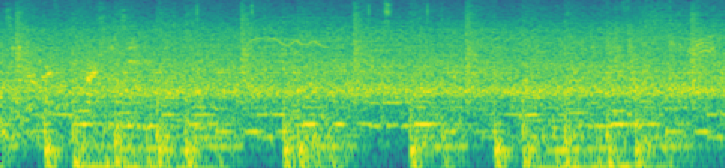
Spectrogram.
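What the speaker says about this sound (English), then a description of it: "listen to the roar of this crowd" A football stadium crowd at an Alabama game roars steadily throughout, a dense continuous wall of hubbub with a few surges, while a commentator talks over it.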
